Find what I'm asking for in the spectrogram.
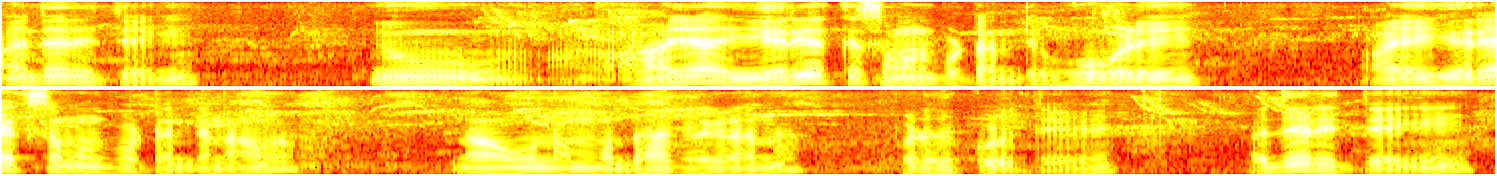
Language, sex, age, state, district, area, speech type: Kannada, male, 45-60, Karnataka, Koppal, rural, spontaneous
